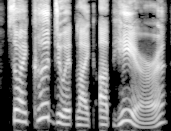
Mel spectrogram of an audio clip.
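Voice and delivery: high, light head voice. Shown as a demonstration. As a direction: lift it up high, off the throat. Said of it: "is this not vocal fry".

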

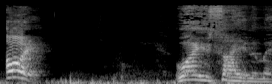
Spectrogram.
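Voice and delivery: loud, high rough London geezer; London accent. Retold or imitated. Friend doing a rough London accent for a laugh. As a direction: shout it like a London bloke picking a fight.

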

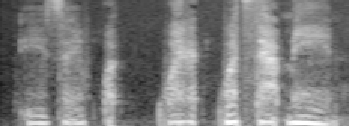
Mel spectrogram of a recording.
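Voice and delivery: whispered question, mimicking a child at a show; whispering. Son asks parent during the musical, whispering. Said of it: "I'd whisper into his ear".

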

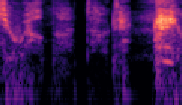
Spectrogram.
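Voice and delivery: put-on furious whisper at the kids; angry whisper. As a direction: whisper yelling, hissed and fast. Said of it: "This is my angry whisper".

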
